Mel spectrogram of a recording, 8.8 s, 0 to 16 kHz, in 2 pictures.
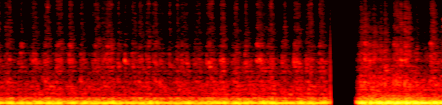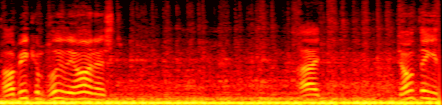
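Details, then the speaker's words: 1982 Ford Mustang GT V8 after fitting straight-through mufflers, no tailpipes yet: deep steady burble climbs cleanly on revs and settles back, no ticking or puffing; sounds little different, possible unsealed joint suspected. "Um, it doesn't sound a whole lot different."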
